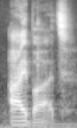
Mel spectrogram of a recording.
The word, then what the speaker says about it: iBot: going to call him iBot but it's not spelled like eye because it's a it's an it's an i it's spelled I like lowercase i b o t boom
